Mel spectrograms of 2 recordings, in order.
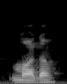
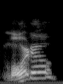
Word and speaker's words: mono: Mono. Okay. Mto. Mono. Oh, mono. Okay. Mono. Mono. Now, does it have a ton over the end? Like a m o n o.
